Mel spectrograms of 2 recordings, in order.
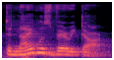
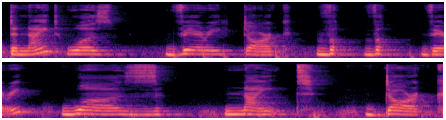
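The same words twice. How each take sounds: First: Words run together as in real speech; quicker, joined-up reading without gaps; connected natural reading. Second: Slow reading with each word separate and clear; word-by-word practice reading. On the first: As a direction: link the whole sentence in one flow. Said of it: "มันก็จะเป็นการรวมใช่ไหม". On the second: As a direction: sound out every word carefully, pausing between them. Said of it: "ฝึกอ่านเป็นคำๆแบบนี้". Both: Shown as a demonstration.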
